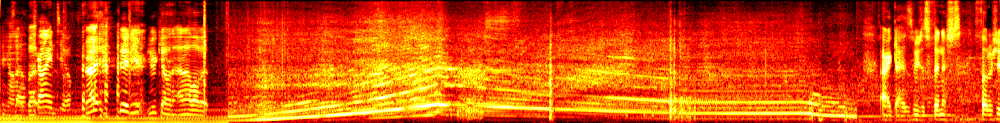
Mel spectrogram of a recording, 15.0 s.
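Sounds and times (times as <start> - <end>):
sports car engine revving: 0.0 - 14.7
sharp exhaust cracks: 2.6 - 14.6.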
